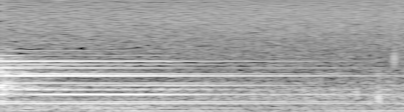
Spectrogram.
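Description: A bell tolling: one stroke right at the start, its ringing tone slowly fading over the next two seconds, over the last of an earlier stroke's ring.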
